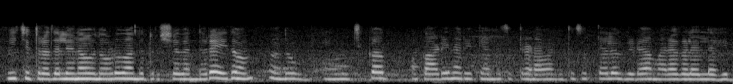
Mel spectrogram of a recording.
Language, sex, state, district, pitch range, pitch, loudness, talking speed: Kannada, female, Karnataka, Bellary, 240-260 Hz, 250 Hz, -22 LUFS, 155 wpm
